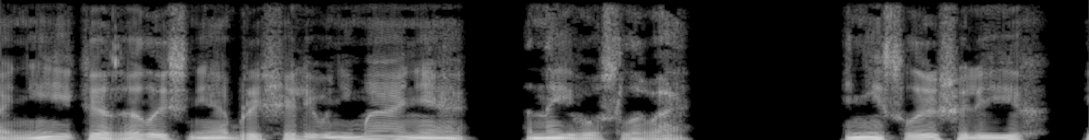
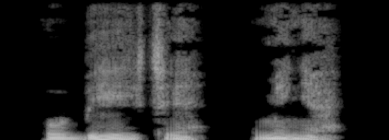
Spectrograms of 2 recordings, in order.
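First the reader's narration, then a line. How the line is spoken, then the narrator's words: Fearful whisper through clenched teeth. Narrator (Russian): Думая, что его подвергнут чему-то вроде пытки, Вениций прошептал сквозь сжатые зубы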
